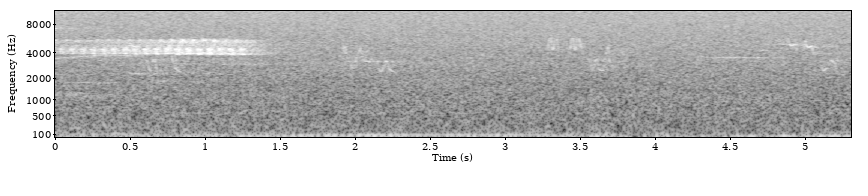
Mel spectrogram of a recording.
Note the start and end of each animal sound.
[0.00, 0.54] Eastern Wood-Pewee (Contopus virens)
[0.00, 1.81] Pine Warbler (Setophaga pinus)
[0.00, 5.31] Red-eyed Vireo (Vireo olivaceus)

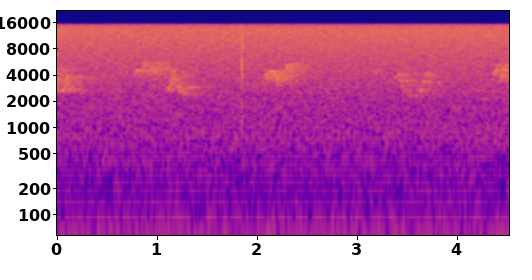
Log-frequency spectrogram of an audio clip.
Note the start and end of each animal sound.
[0.00, 4.53] Red-eyed Vireo (Vireo olivaceus)

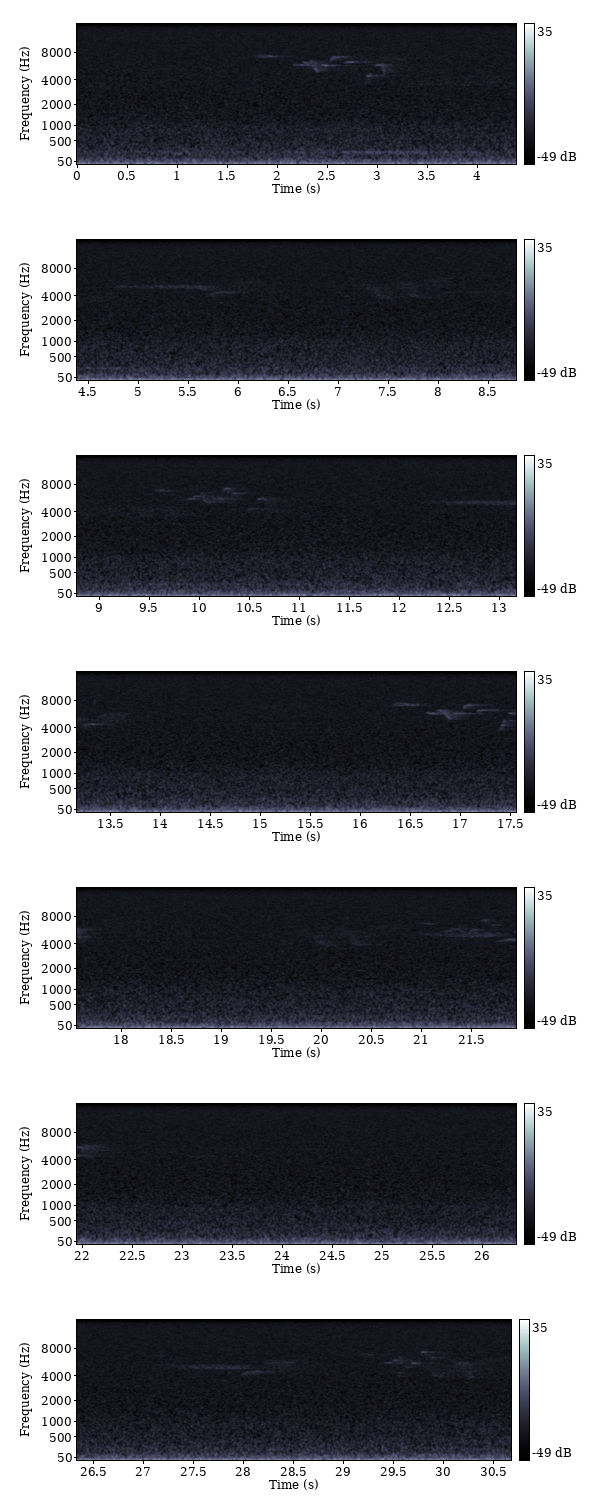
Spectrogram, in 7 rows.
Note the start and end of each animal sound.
[1.66, 3.22] Brown Creeper (Certhia americana)
[4.62, 6.36] Black-throated Green Warbler (Setophaga virens)
[6.94, 8.40] Black-throated Blue Warbler (Setophaga caerulescens)
[9.37, 10.80] Brown Creeper (Certhia americana)
[12.25, 13.76] Black-throated Green Warbler (Setophaga virens)
[16.21, 17.79] Brown Creeper (Certhia americana)
[19.47, 20.81] Black-throated Blue Warbler (Setophaga caerulescens)
[20.84, 22.29] Brown Creeper (Certhia americana)
[27.05, 28.67] Black-throated Green Warbler (Setophaga virens)
[29.07, 30.33] Brown Creeper (Certhia americana)

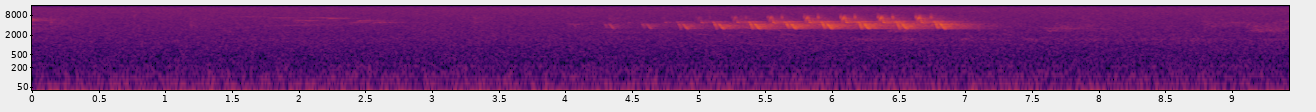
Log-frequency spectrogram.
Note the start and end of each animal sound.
[1.26, 2.30] Eastern Wood-Pewee (Contopus virens)
[1.43, 2.79] Brown Creeper (Certhia americana)
[3.82, 7.23] Ovenbird (Seiurus aurocapilla)
[6.10, 9.43] American Crow (Corvus brachyrhynchos)
[7.48, 9.43] Red-eyed Vireo (Vireo olivaceus)

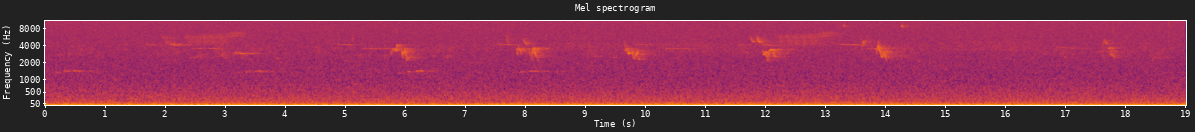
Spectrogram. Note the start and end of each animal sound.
[0.00, 0.87] Blue Jay (Cyanocitta cristata)
[0.00, 19.03] Red-eyed Vireo (Vireo olivaceus)
[1.40, 3.42] Black-throated Blue Warbler (Setophaga caerulescens)
[3.12, 3.76] Hermit Thrush (Catharus guttatus)
[4.70, 5.80] Black-capped Chickadee (Poecile atricapillus)
[5.98, 8.40] Blue Jay (Cyanocitta cristata)
[7.42, 8.63] Black-capped Chickadee (Poecile atricapillus)
[9.50, 10.93] Black-capped Chickadee (Poecile atricapillus)
[11.53, 13.49] Black-throated Blue Warbler (Setophaga caerulescens)
[13.14, 14.04] Black-capped Chickadee (Poecile atricapillus)
[13.20, 14.45] Eastern Chipmunk (Tamias striatus)
[16.87, 17.98] Black-capped Chickadee (Poecile atricapillus)

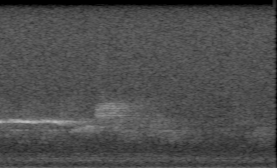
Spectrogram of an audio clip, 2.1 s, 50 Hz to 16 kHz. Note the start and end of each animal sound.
[0.00, 1.32] Black-throated Green Warbler (Setophaga virens)
[0.00, 2.08] Ovenbird (Seiurus aurocapilla)
[0.00, 2.08] Red-eyed Vireo (Vireo olivaceus)

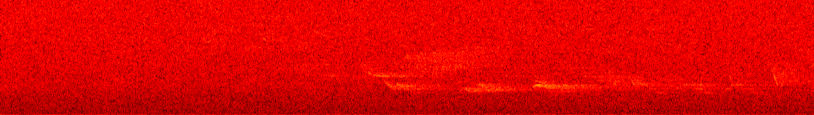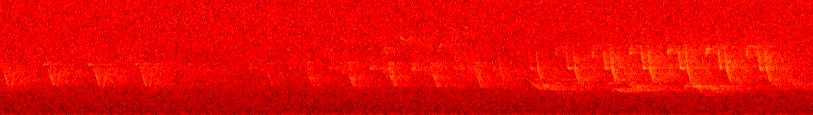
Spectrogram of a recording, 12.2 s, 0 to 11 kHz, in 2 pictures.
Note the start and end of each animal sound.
[2.08, 3.98] Black-throated Blue Warbler (Setophaga caerulescens)
[2.60, 4.93] American Robin (Turdus migratorius)
[4.33, 5.78] Veery (Catharus fuscescens)
[5.15, 7.55] Ovenbird (Seiurus aurocapilla)
[7.87, 12.04] Ovenbird (Seiurus aurocapilla)
[9.75, 12.20] American Robin (Turdus migratorius)

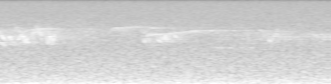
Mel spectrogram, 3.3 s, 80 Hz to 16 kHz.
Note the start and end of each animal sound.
[0.00, 3.32] Red-eyed Vireo (Vireo olivaceus)
[1.02, 2.40] Eastern Wood-Pewee (Contopus virens)

